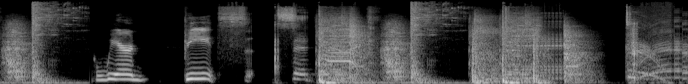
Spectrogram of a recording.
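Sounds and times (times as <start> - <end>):
glass breaking crashes in a song: 0.0 - 0.9, 4.0 - 5.3
speech: 1.0 - 4.4.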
